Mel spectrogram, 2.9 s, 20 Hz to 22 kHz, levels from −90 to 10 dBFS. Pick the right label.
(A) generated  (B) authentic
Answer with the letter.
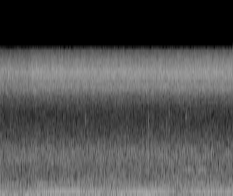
B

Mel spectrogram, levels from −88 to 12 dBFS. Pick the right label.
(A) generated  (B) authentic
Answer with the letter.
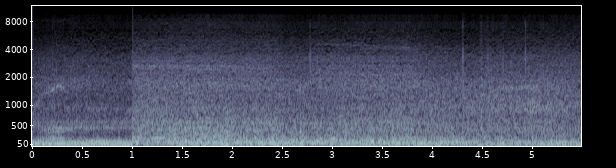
B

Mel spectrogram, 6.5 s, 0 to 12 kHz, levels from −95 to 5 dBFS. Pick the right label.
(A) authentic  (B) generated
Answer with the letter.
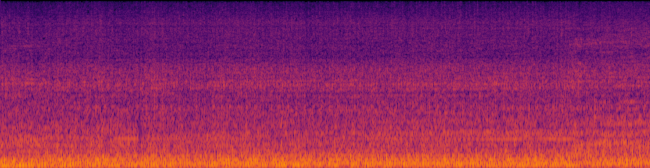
A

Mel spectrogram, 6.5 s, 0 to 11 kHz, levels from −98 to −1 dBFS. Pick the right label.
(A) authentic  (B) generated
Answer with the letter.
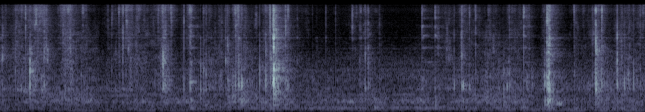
B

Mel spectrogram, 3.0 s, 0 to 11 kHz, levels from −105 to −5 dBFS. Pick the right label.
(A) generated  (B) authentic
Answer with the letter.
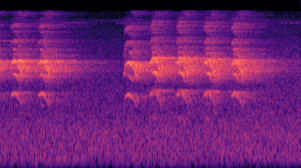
B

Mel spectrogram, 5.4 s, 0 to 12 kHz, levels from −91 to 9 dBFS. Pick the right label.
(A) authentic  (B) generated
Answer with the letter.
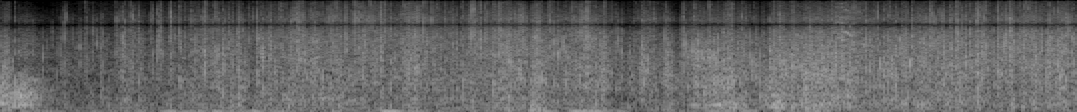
A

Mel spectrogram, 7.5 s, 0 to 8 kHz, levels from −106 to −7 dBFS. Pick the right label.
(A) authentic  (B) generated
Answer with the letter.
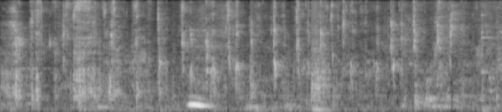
A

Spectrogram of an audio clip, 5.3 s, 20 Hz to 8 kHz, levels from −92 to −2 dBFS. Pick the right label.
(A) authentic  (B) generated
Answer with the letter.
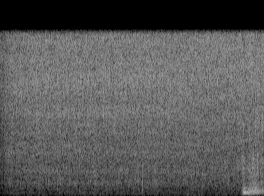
A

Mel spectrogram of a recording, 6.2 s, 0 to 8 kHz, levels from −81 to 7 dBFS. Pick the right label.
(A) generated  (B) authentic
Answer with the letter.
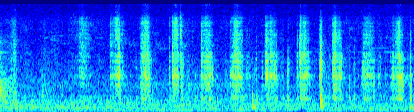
B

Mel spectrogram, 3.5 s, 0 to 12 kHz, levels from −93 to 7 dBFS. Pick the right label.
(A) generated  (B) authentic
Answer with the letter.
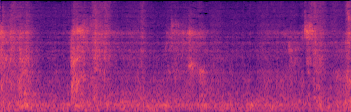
A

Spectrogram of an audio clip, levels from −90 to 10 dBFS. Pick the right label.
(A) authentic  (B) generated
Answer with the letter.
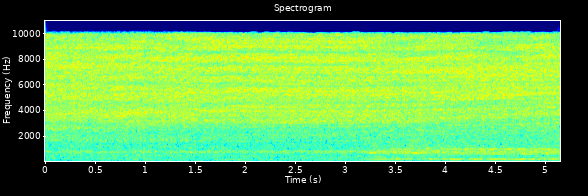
A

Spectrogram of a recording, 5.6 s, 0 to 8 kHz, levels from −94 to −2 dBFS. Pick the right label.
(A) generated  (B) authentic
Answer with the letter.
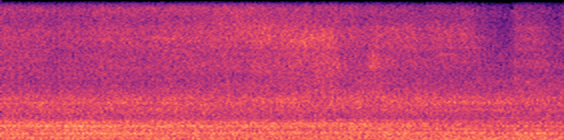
B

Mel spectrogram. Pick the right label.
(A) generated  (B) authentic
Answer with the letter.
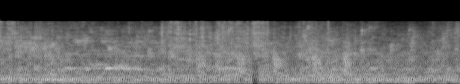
A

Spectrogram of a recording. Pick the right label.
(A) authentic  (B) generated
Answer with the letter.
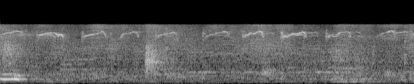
A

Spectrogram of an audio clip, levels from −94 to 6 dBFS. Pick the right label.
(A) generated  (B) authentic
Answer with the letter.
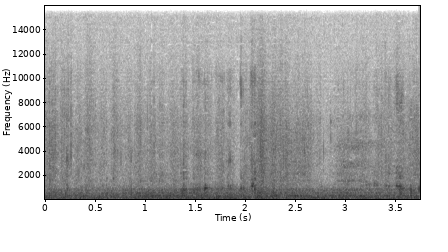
A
